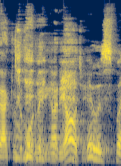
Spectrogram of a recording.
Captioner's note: laughs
